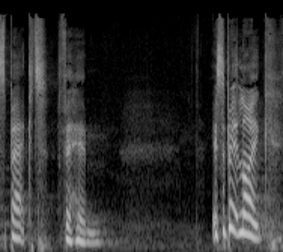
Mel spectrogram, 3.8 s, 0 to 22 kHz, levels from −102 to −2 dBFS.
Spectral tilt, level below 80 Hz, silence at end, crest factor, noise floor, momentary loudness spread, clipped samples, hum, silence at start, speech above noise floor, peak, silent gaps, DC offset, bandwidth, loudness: -3.5 dB/octave; -64 dBFS; 0 s; 18 dB; -71 dBFS; 10 LU; under 0.1%; none; 0 s; 38 dB; -16 dBFS; none; under 0.1%; 17.5 kHz; -32 LUFS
